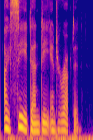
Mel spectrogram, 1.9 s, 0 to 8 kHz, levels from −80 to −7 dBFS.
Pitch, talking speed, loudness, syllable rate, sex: 140 Hz, 130 wpm, -20 LUFS, 5.2 syllables/s, female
